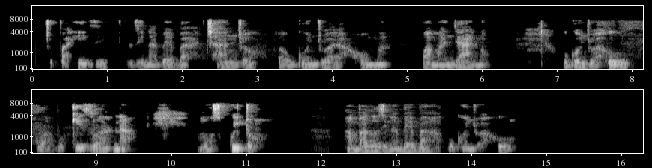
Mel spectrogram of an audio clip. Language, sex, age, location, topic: Swahili, male, 25-35, Nakuru, health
